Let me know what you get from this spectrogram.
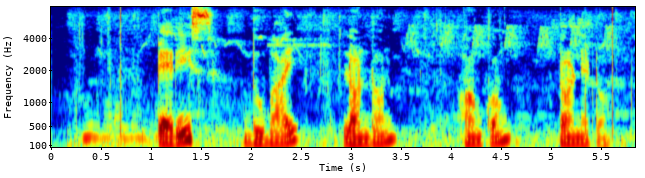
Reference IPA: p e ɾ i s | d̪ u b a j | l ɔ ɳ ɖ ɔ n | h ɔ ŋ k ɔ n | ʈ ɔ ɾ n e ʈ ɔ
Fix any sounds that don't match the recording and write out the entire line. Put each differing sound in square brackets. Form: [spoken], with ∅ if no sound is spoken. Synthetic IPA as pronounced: p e ɾ i s | d̪ u b a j | l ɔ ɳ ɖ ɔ n | h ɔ ŋ k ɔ [ŋ] | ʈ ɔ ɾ n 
